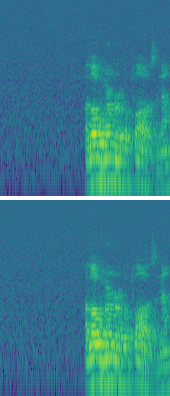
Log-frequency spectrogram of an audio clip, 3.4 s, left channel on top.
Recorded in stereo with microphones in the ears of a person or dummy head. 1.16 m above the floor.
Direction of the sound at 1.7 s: 30° right (ahead or behind).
